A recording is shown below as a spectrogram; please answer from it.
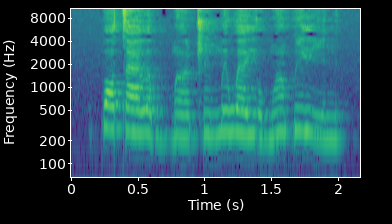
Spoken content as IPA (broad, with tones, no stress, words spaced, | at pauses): pɒ˦tæ˧lə˨b ɓə̃ː˨ ʈ͡ʂĩ˨mɪ˦wɛ˧jʊ˨ bə̃ː˦pĩ˦jiː˨n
